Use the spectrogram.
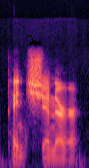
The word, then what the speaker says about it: pensioner: the way pronunciation is it's an sh sound in Pensa pensioner pensioner a pensioner yeah you got the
